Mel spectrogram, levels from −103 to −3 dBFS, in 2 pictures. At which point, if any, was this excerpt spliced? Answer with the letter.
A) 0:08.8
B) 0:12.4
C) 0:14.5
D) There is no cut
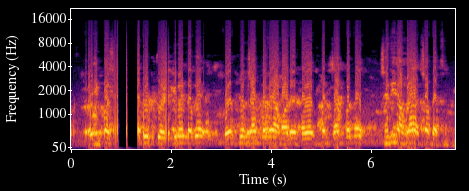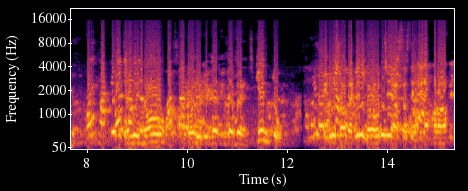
B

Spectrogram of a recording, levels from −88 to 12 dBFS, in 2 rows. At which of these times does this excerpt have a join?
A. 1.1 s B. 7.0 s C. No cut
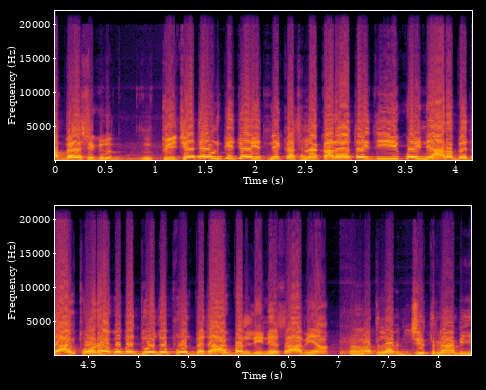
B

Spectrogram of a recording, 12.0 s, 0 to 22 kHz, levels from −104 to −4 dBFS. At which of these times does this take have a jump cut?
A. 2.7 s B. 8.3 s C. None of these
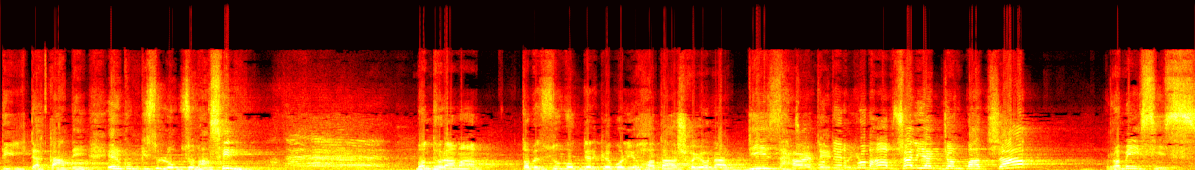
B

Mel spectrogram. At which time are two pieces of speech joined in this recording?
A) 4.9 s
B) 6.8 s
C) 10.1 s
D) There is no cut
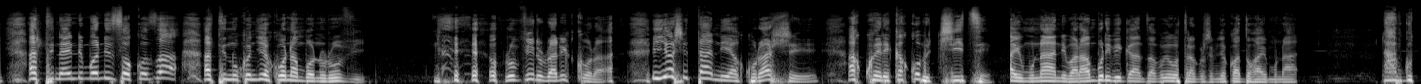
C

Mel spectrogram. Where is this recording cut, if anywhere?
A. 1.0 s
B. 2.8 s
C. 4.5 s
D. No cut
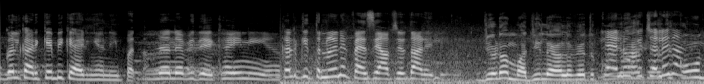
B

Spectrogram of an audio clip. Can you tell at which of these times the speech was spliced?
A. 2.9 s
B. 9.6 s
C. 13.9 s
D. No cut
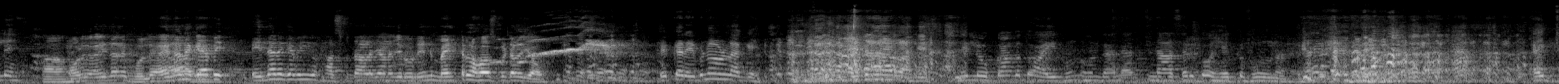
B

